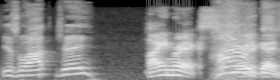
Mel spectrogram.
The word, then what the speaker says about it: Heinrichs: with us today, Jay Heinrichs, but the correct pronunciation is not Heinrichs, is what, Jay? Heinrichs.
